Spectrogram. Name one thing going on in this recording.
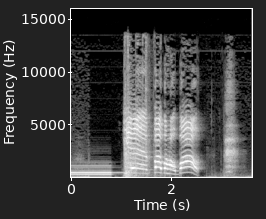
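A high, childlike cartoon voice exclaims excitedly.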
